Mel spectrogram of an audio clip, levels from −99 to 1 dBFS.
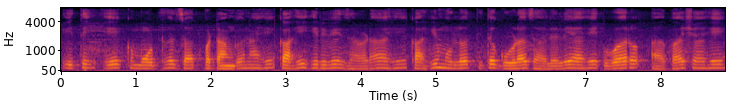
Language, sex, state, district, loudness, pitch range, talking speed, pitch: Marathi, male, Maharashtra, Nagpur, -31 LUFS, 145-165 Hz, 120 wpm, 155 Hz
